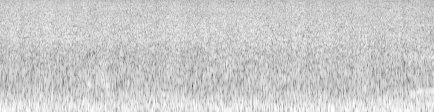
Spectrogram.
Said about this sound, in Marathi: पाण्याचा आवाज तुम्ही बघा आणि फील घ्या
